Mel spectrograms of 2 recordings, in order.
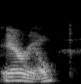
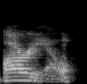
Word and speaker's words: Ariel: I've been calling her Ariel, like the mermaid, and it's Ariel Mondlak.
